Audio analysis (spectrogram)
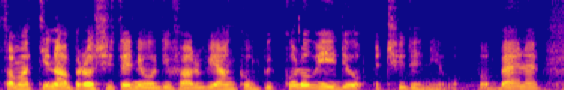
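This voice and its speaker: A woman with a bright, sharp tone at a very fast pace. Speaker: vlogger. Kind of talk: casual vlog monologue. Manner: animated.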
